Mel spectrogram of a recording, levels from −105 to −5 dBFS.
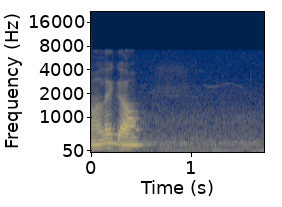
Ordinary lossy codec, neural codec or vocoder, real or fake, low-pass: none; none; real; 7.2 kHz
